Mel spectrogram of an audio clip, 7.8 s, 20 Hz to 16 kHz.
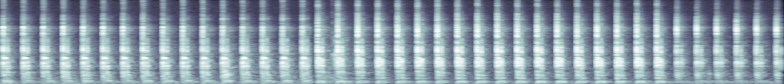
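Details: New Vevor diesel heater before its first start, manual priming by holding the controller's left and right arrows: crisp, evenly spaced fuel pump ticks about 2.5 per second on a quiet background. Normal pump priming.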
